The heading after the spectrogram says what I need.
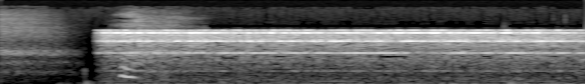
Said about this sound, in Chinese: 下课铃响了，儿子应该放学了，要赶紧赶过去。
